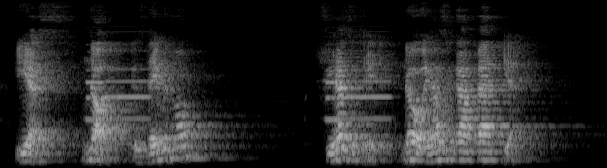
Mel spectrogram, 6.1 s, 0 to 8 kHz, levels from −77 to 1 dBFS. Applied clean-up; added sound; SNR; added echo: none; Wind instrument, woodwind instrument; 11 dB; reverberation time 0.9 s.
